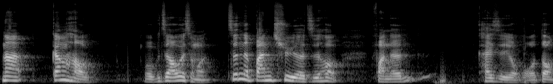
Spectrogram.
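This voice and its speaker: The man's tone is bright and sharp. His pitch moves through very wide swings. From Taipei, Taiwan. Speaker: children's picture book illustrator. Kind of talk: interview.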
